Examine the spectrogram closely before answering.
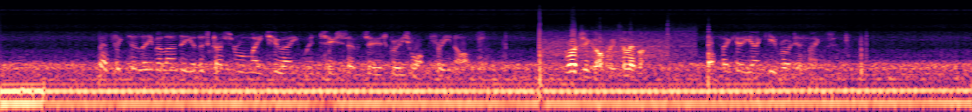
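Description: A man speaks calmly over a headset intercom.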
